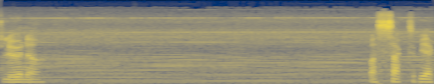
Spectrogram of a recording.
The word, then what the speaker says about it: Loehner: Uh, in German, in Germany, I would say Luna. That's how I would say my name. We have one left, but I guess for English speakaking people, learner or something like that is fine. But yeah, German would be Luna.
